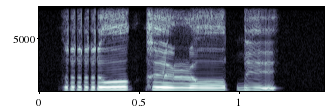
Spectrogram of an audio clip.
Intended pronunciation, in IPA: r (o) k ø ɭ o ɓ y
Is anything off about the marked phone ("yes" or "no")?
no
